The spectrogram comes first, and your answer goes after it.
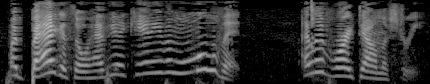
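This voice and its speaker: A woman voicing a proud, mischievous little boy in a read-aloud storybook, in a high bright voice. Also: sing-song, moderate pace, full character voice. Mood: pleading.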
